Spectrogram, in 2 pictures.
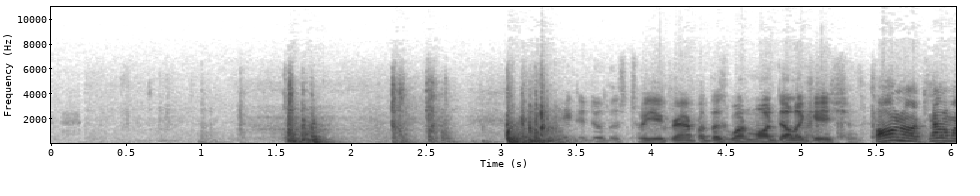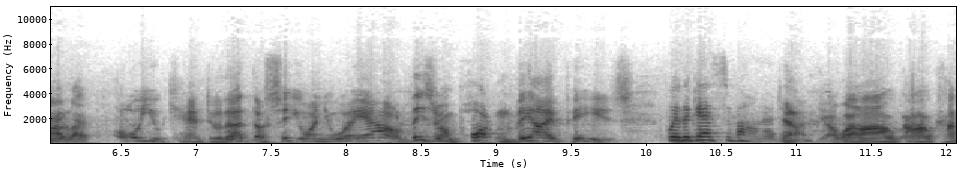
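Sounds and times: door banging open: 1.5 - 3.5
man speaking: 3.4 - 10.0, 10.9 - 12.0.

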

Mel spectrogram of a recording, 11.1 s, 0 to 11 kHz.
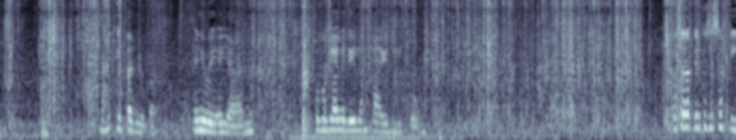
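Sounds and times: snack wrappers crinkling: 0.0 - 11.0.

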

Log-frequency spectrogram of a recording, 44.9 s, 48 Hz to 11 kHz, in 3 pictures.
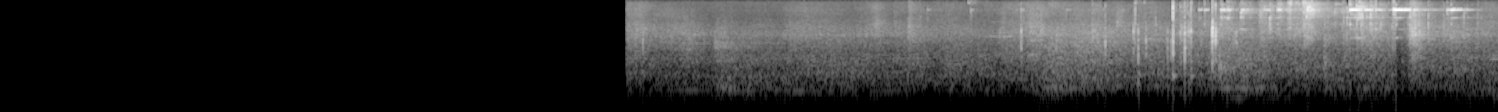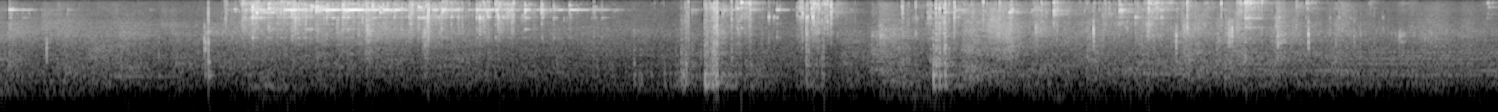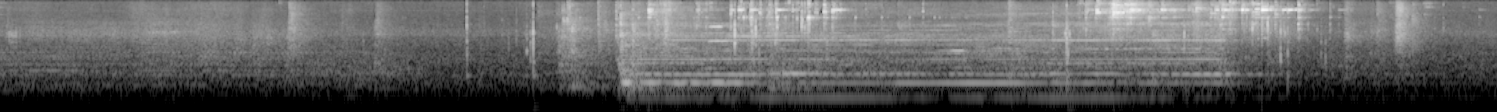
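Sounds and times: electrical mains hum: 11.3 - 43.9
keys jangling: 11.8 - 15.8, 17.2 - 28.8, 36.2 - 44.9.

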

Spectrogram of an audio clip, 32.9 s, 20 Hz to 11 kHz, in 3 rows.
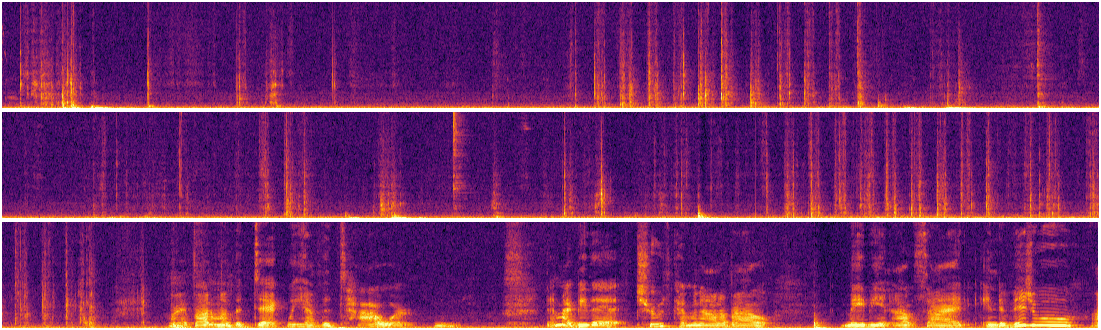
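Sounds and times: low steady hum: 0.0 - 32.9
cards being shuffled: 1.4 - 4.0, 4.9 - 9.7, 11.8 - 15.0, 15.9 - 24.0.

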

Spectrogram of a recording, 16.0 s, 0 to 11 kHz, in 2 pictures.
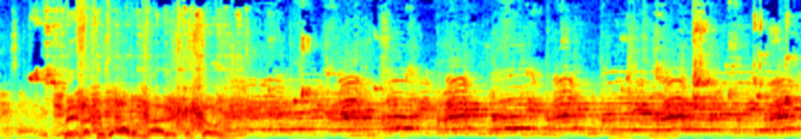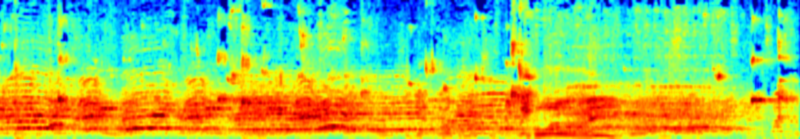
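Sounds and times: sneakers squeaking on hardwood: 0.2 - 0.9, 2.9 - 4.2, 6.3 - 14.2, 15.1 - 16.0
players calling out: 0.2 - 16.0.

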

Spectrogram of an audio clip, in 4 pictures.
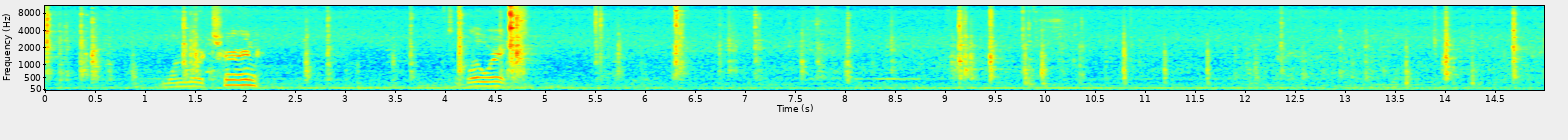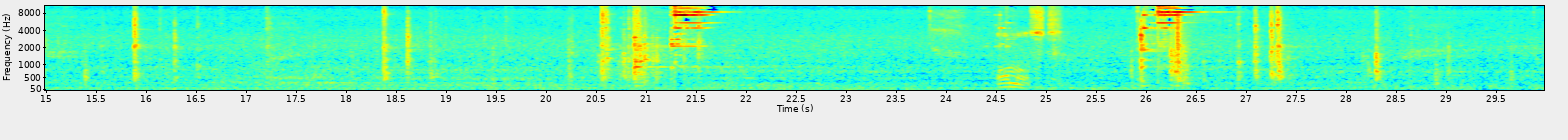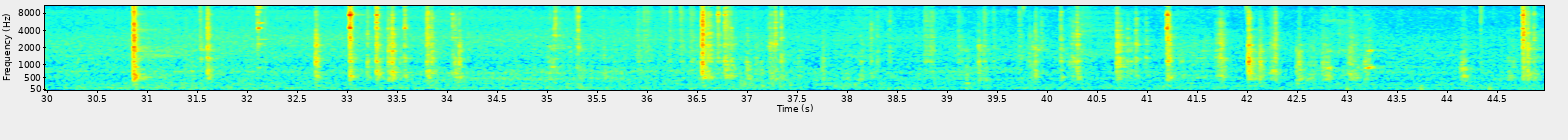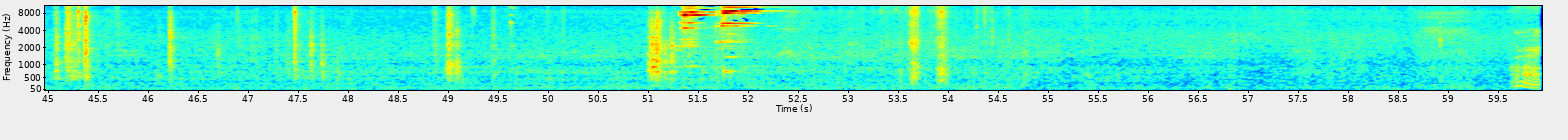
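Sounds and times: wrenches clicking on metal bolt: 20.6 - 21.8, 26.0 - 27.1, 51.1 - 52.4.

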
